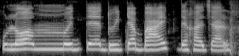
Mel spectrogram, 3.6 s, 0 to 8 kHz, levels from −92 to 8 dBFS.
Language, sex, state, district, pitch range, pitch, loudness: Bengali, female, Assam, Hailakandi, 235-260 Hz, 255 Hz, -17 LUFS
